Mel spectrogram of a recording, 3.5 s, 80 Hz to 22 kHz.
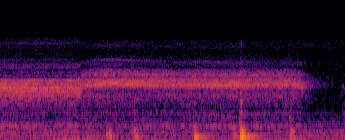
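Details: Barn owls agitated and screaming on a nest box ledge at night, 16 January 2018 at 20:48; a steady, hissing screech holds for about three seconds, then stops, with faint low knocks and thumps beneath.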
